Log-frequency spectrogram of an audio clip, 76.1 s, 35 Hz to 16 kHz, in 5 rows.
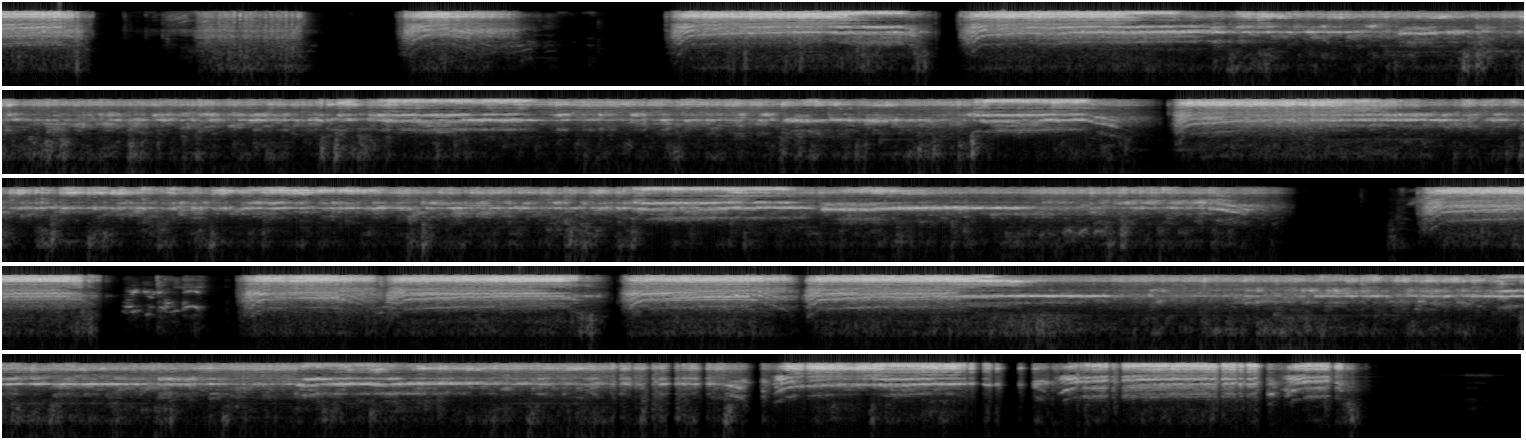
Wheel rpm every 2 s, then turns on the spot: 80, 10, 40, 70, 170, 190, 230, 230, 230, 230, 230, 230, 230, 130, 220, 230, 230, 230, 230, 230, 230, 140, 60, 90, 100, 160, 130, 170, 230, 230, 230, 230, 230, 230, 180, 180, 130, 0.
0-4 46-50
